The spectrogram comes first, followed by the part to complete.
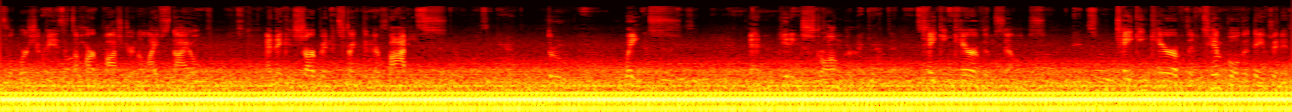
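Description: Steady low drone of a vehicle's cabin at cruising speed, engine and road noise heard from inside, holding one pitch throughout. Faint fragments of a man's voice come and go over it.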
